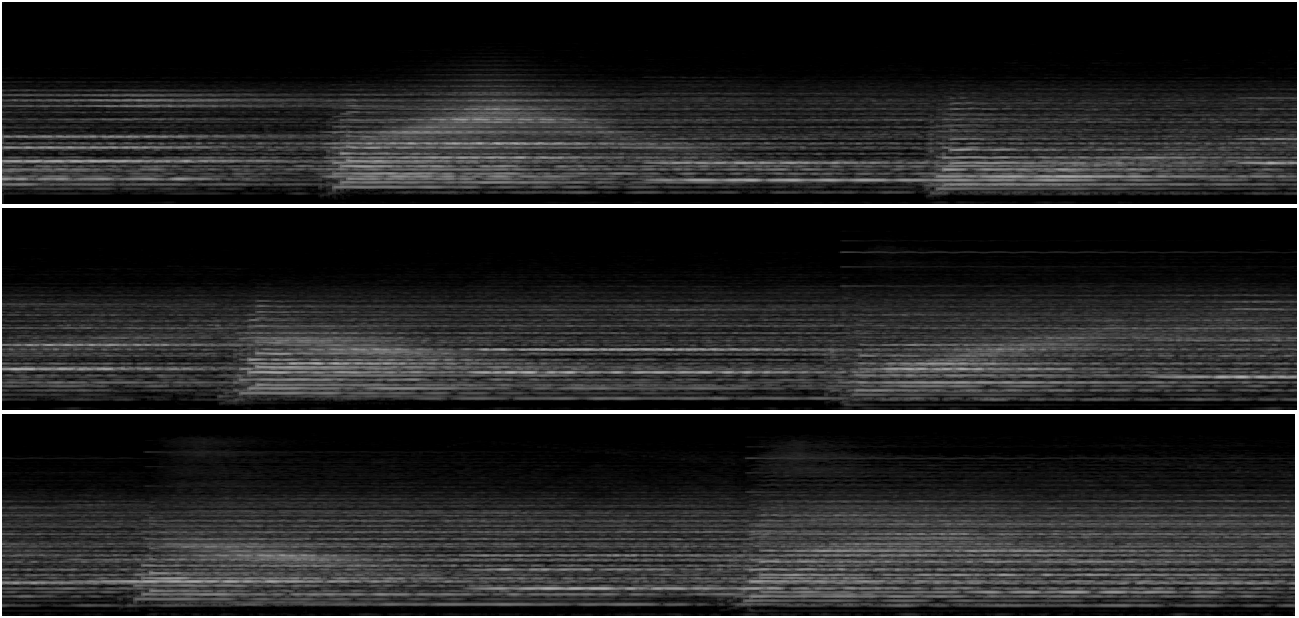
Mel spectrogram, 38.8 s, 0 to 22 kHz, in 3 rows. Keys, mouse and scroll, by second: 0.0 click, 0.5 middle click, 1.1-1.7 scroll down 5, 1.7-3.8 middle drag, 3.8-4.4 scroll up 1, 5.1-5.7 scroll up 1, 6.4-8.0 middle drag, 8.0-8.4 scroll down 1, 9.7-10.1 scroll up 2, 11.5 scroll up 1, 12.4 click, 16.1 l, 17.2 click, 18.2 shift+click, 20.2 click, 21.5 ctrl+z, 21.9-22.3 middle drag, 22.3-22.6 scroll down 2, 22.6-23.1 middle drag, 23.1 scroll down 1, 23.4-24.9 middle drag, 25.3-26.8 middle drag, 28.2-29.7 middle drag, 35.0 l, 35.5 click, 37.4 click.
